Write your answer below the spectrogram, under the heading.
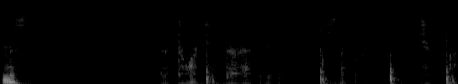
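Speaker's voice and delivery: hushed whisper. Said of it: "I'm gonna whisper this to you".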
